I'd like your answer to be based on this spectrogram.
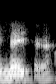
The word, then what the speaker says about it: Meister: Eu, uh, pronunciei o nome corretamente, Tiago? É, Pronunciou assim, Meister. Uhum. – É, Tiago Meister Carneiro.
